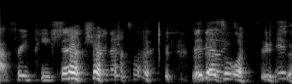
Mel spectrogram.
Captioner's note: laughing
